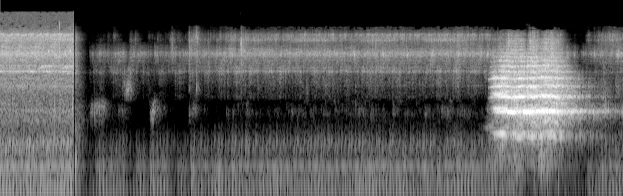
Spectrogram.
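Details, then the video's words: Elephant roaring while refusing to accept a person. A single loud, brassy, harmonic blast lasts about one second near the end, after a steady insect drone cuts off into near quiet. "Elephant not accepting Jaso and Roaring"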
